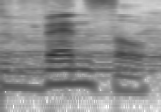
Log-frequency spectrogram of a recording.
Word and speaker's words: Vencel: my god that trick there is vensel pencil it rhymes with pencil his name can i call you a pencil i'll call you oh my god his full name is vencel vents yes these pencil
